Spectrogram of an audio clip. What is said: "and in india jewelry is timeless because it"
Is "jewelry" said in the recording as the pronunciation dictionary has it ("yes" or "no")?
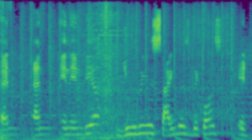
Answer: no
